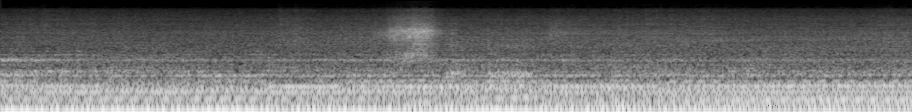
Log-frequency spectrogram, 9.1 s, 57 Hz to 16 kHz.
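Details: 1984 Camaro Z28 L69 HO V8, just after fitting a new exhaust with straight muffler, angle-cut tailpipes and ball flange: deep, even rumble with a steady low beat, no rattles or leaks; normal exhaust note.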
